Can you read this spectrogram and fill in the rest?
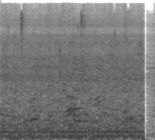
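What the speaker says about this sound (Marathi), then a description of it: "आज पाऊस चालू आहे खूप." Dense, even hiss of heavy rain falling steadily, briefly cut off near the end.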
